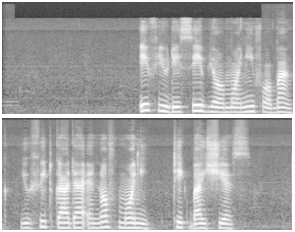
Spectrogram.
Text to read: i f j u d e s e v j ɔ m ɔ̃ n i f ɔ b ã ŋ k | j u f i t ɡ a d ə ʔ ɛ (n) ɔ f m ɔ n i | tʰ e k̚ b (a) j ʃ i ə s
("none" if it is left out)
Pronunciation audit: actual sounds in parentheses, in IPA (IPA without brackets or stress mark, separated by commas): n, a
